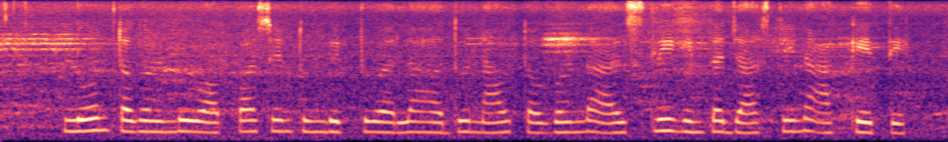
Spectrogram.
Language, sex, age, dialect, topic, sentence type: Kannada, female, 18-24, Dharwad Kannada, banking, statement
